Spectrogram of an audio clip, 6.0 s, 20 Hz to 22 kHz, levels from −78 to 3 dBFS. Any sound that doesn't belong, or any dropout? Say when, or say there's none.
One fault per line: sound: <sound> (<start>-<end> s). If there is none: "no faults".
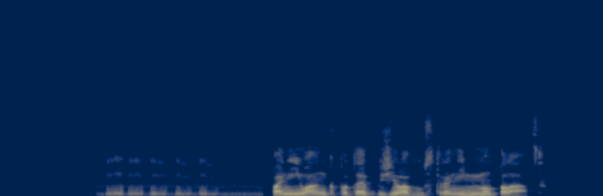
sound: laugh (1.1-2.2 s)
